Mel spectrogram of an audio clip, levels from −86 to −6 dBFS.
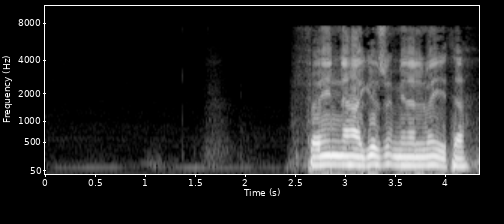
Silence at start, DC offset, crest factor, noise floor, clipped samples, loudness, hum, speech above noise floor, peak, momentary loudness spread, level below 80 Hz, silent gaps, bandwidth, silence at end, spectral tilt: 2.6 s; under 0.1%; 14 dB; -64 dBFS; under 0.1%; -15 LUFS; none; 50 dB; -4 dBFS; 5 LU; -48 dBFS; none; 8 kHz; 0.1 s; -7 dB/octave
